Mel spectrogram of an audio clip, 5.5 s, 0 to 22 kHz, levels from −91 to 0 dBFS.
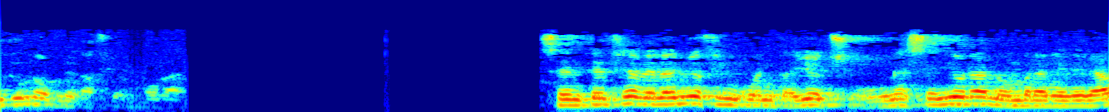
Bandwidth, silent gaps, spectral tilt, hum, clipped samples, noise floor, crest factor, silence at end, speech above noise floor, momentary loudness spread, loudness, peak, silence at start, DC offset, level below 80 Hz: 7.6 kHz; 0.94-2.69 s; -5 dB/octave; none; under 0.1%; under -90 dBFS; 16 dB; 0 s; over 70 dB; 11 LU; -20 LUFS; -6 dBFS; 0 s; under 0.1%; -72 dBFS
